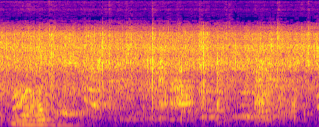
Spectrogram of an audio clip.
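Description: Chilies, onion and garlic sizzle steadily in hot oil on a griddle, a close, even frying hiss with faint stirring noises.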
